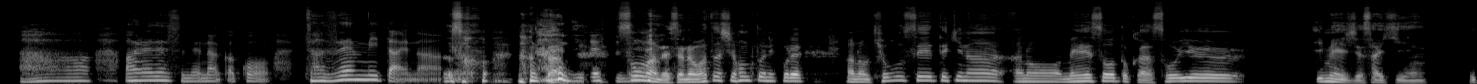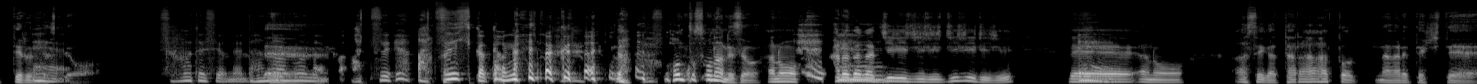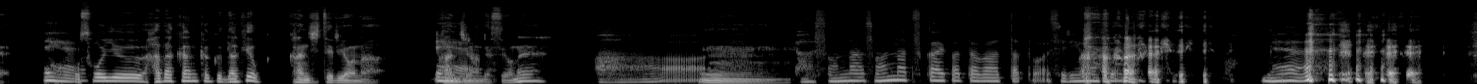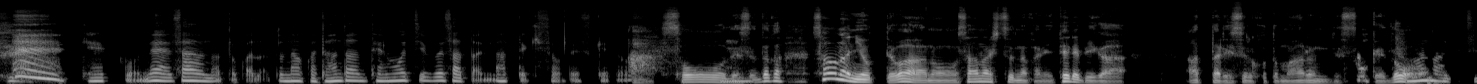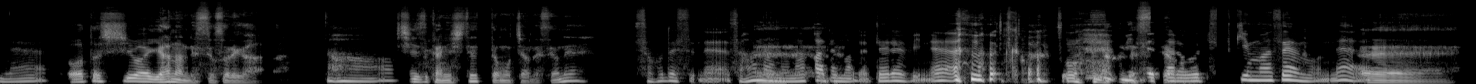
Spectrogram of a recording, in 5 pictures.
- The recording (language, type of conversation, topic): Japanese, podcast, 休みの日はどんな風にリセットしてる？
- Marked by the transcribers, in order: laughing while speaking: "そう"; laughing while speaking: "感じですね"; chuckle; laughing while speaking: "考えなくなりますもんね"; laugh; laughing while speaking: "はい"; laugh; tapping; laugh; other background noise; laughing while speaking: "なんか"; laughing while speaking: "そうなんですよ"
